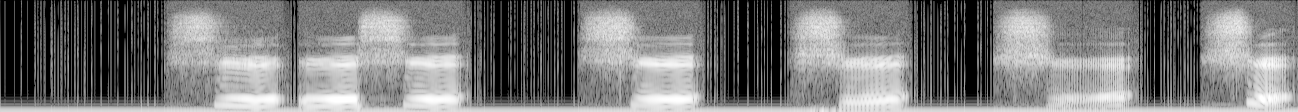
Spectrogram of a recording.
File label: "shi", chinese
